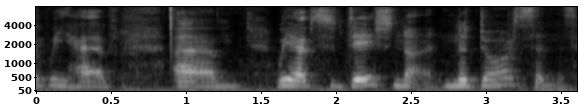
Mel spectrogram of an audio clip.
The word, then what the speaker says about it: Sudesh Nadarsen: Well, talking about road trips, today we have um we have Sudesh Nadarsen is how you pronounce it.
